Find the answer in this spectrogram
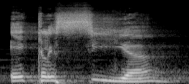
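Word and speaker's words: ekklesia: trata sobre reino amém a palavra eclecia Essa é a pronúncia correta é uma palavra que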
